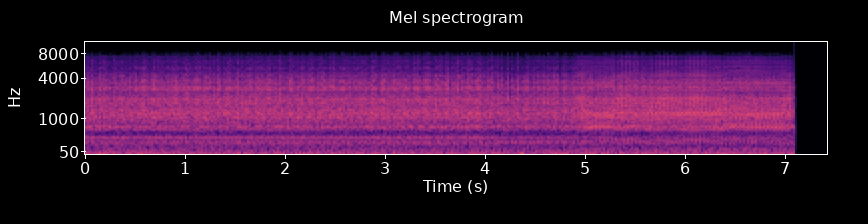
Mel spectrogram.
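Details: Camera barge first test run: a steady whirring electric drive with a rough, clattery edge that brightens near the end, very noisy; excess noise attributed to the dog-bone motor-shaft couplers, to be replaced with flexible hose couplers.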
